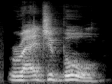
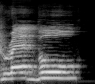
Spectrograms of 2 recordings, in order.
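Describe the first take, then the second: First: The D sounds like G, with a vowel added. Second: The name is said in an English accent.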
